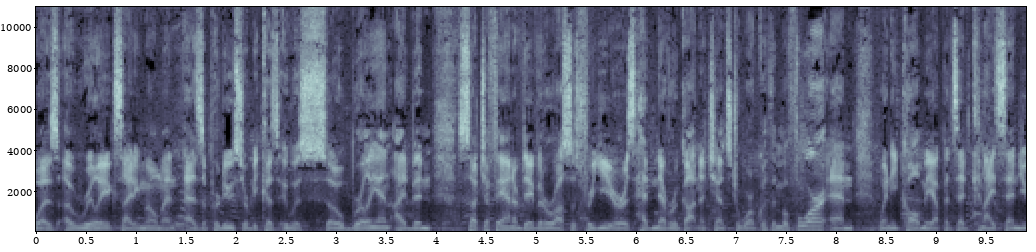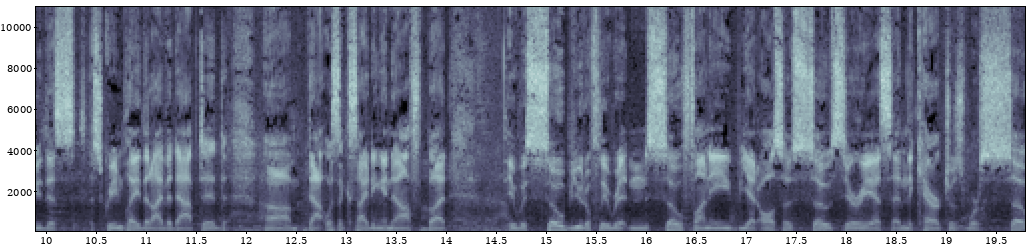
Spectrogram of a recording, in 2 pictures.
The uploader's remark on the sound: Script to Screen goes on location at the Santa Barbara Film Festival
